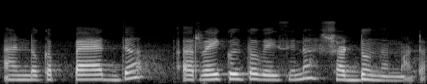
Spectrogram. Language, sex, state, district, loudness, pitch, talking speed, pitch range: Telugu, female, Andhra Pradesh, Annamaya, -17 LUFS, 225 Hz, 100 wpm, 215-240 Hz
